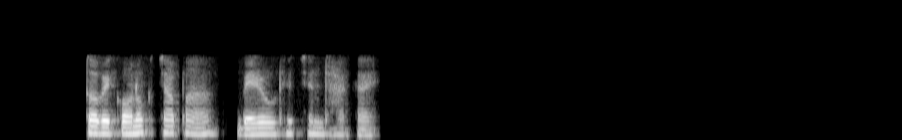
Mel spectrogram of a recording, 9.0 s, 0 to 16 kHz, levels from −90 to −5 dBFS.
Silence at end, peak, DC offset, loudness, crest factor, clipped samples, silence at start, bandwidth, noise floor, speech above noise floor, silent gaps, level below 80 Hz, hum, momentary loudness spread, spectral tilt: 5.3 s; -2 dBFS; under 0.1%; -20 LUFS; 22 dB; under 0.1%; 0.85 s; 4.1 kHz; under -90 dBFS; over 71 dB; 2.26-2.36 s; -56 dBFS; none; 15 LU; -12.5 dB/octave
